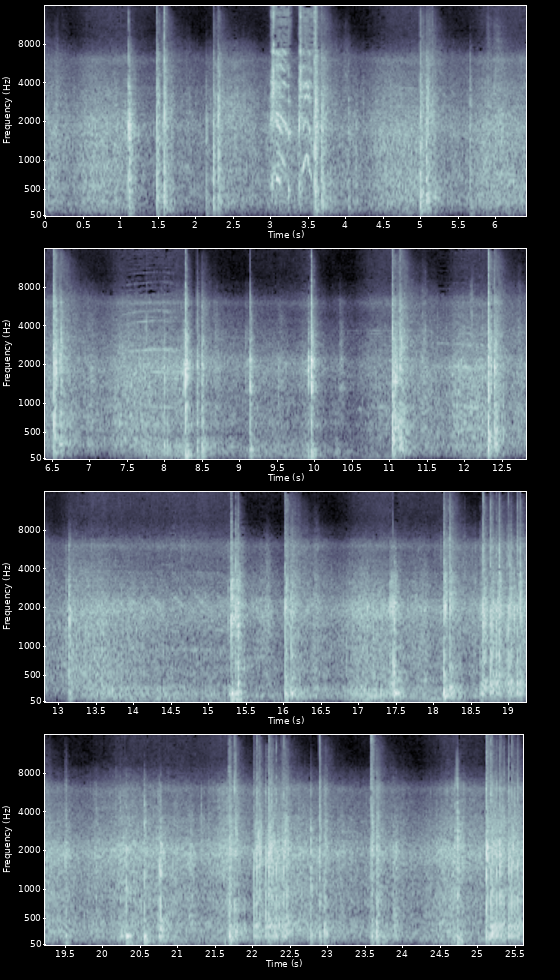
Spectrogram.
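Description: Fireworks display: aerial shells bursting in a rapid, irregular run of sharp bangs, with crackling between them. The bangs come thicker and louder in the second half.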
